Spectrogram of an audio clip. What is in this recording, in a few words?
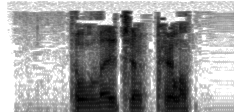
"political", English; adjectives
